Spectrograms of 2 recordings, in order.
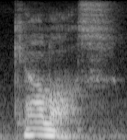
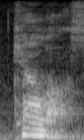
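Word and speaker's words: καλός: this adjective means fine beautiful good and is pronounced Kalos Kalos it means fine beautiful and good you've got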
